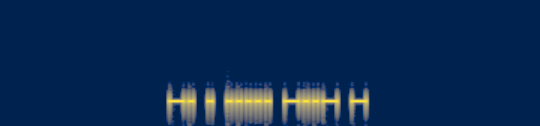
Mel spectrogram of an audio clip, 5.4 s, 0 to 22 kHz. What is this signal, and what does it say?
Morse code, heard as a keyed tone, about 25 wpm, 700 Hz. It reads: NE5XT
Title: USA Call Signs - 5 Characters - Repeated 3x - 25wpm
